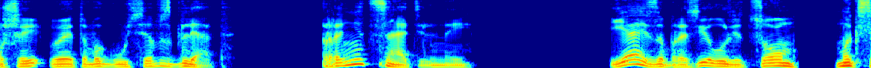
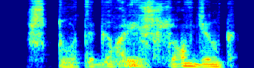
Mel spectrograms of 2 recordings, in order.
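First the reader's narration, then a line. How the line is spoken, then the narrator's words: Hiss. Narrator (Russian): прошипел Гримар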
